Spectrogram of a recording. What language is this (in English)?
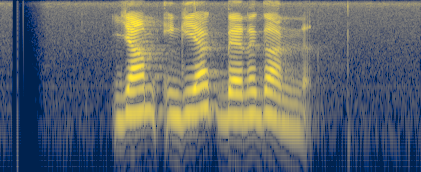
Sinhala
